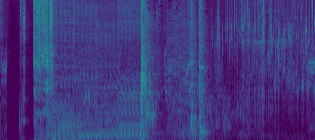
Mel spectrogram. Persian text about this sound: صدای دستگاه هایی که تو محیط اطرافمون کار میکنند مثلا صدای دستگاه اسپرسو که توی کافه باش قهوه درست میکنند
